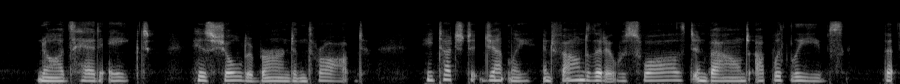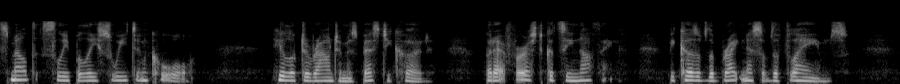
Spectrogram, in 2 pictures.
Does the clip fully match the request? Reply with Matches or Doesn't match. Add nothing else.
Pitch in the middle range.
Matches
